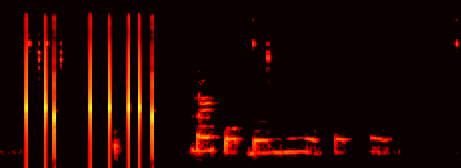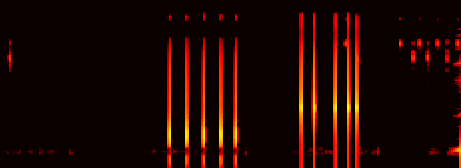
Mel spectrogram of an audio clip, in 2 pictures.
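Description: A phone keyboard clicks as a message is typed.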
